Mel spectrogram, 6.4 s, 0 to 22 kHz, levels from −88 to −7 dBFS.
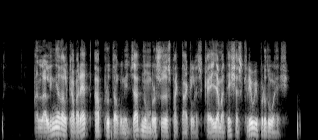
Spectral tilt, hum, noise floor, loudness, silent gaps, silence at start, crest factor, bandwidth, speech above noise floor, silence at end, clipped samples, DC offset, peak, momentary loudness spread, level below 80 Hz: -4 dB/octave; none; -73 dBFS; -21 LUFS; none; 0.7 s; 20 dB; 7.8 kHz; 52 dB; 0.65 s; under 0.1%; under 0.1%; -2 dBFS; 8 LU; -62 dBFS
